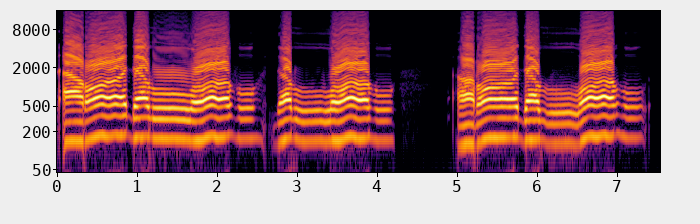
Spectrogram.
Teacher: ra-nya dibaca dengan tebal karena ra berharokat fathah.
